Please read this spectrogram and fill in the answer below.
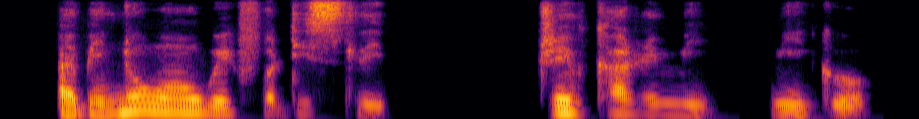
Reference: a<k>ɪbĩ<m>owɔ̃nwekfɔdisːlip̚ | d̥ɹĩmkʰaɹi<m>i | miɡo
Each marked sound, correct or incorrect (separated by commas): incorrect, incorrect, correct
